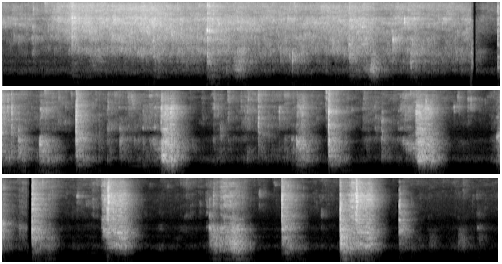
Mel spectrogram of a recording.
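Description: Sliced onions frying in oil and ghee in an aluminium pressure cooker. For the first few seconds there is a steady sizzle, then a perforated metal spatula scrapes and stirs against the pot base in separate strokes, about one a second.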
